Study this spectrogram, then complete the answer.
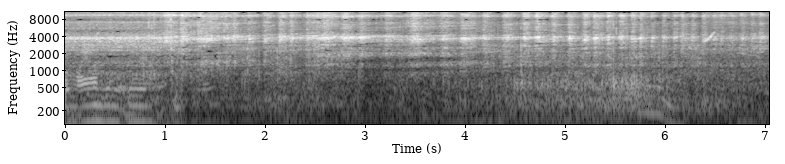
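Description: A small model train rumbles and clicks steadily along its rails close by.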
